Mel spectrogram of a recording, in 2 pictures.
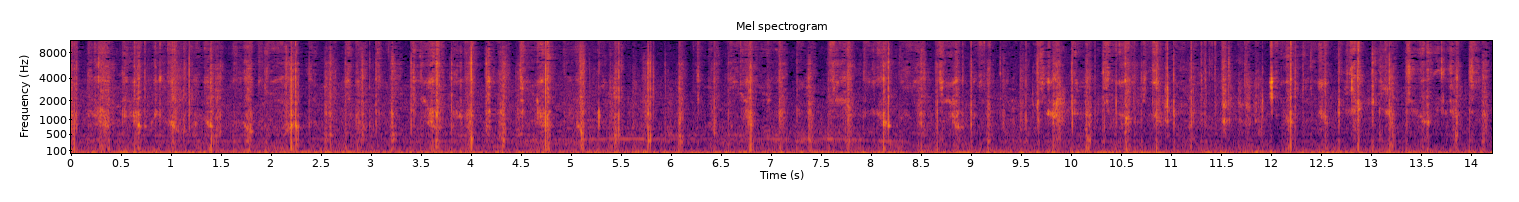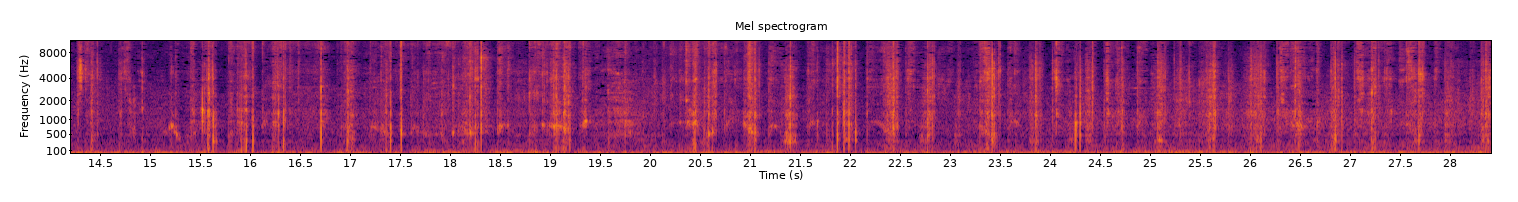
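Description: A mouth biting and chewing frozen cubes: dense, continuous crunching and cracking as the hard frozen pieces break between the teeth.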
